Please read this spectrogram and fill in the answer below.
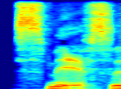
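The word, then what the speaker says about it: Smyths: but today she sent me a message going smith so smith's is like a toy shop slash they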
